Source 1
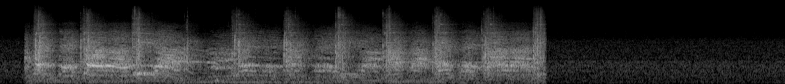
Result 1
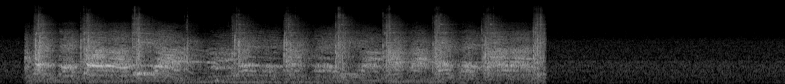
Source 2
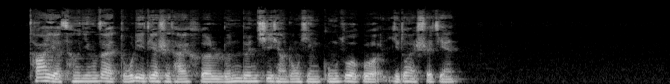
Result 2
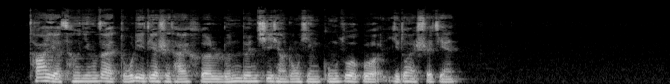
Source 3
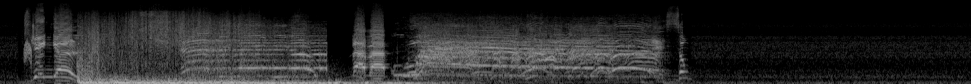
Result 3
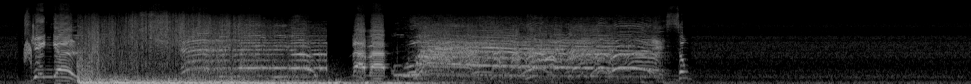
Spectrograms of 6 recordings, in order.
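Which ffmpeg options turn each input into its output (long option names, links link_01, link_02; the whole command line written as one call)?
ffmpeg -i in.wav -af "equalizer=frequency=12000:width_type=o:width=0.28:gain=-7" out.wav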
